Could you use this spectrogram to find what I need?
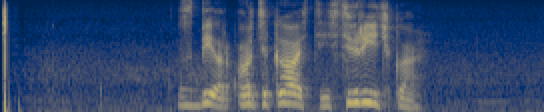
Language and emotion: Russian, angry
